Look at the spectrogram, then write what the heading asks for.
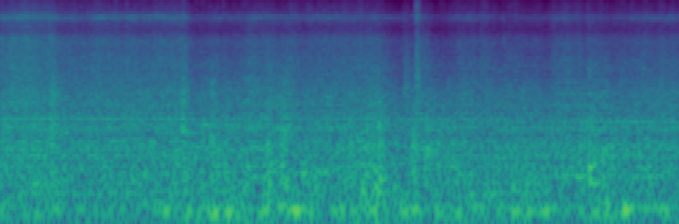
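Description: Rapid-transit train running on the rails, heard from inside the front car as a steady rumble, with a single sharp click about four seconds in.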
